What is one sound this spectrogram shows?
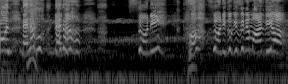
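A young woman sobs and wails close by.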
